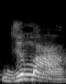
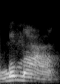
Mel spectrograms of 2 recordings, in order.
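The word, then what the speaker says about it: جمعة: ஃப்ரைடேக்கு அரபில என்ன சொல்லுவோம் ஜும்மா ஃப்ரைடேக்கு ஜும்மா சொல்லுவோம் அதை வந்துட்டு எப்படி ப்ரொனௌன்ஸ் பண்ணுவாங்க ஜும்மான்னு ப்ரொனௌன்ஸ் பண்ண மாட்டாங்க கும்மா எப்படி சொல்லுவாங்க கும்மா கும்மான்னு ப்ரொனௌன்ஸ் பண்ணுவாங்க ஓகே வேறென்ன வார்த்தையை வந்துட்டு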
